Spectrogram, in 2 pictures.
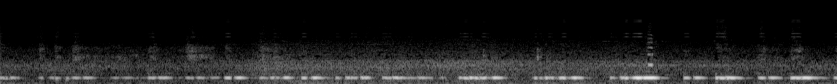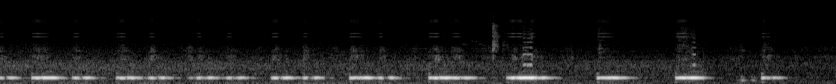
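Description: A low tone held on one unchanging pitch, pulsing on and off about twice a second at slightly uneven intervals.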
